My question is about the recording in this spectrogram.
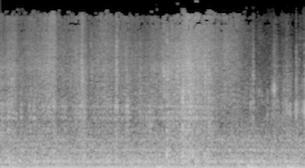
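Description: Rustling and crinkling as a takeout bag and plastic bowl are handled, over a steady low hum of the car cabin.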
